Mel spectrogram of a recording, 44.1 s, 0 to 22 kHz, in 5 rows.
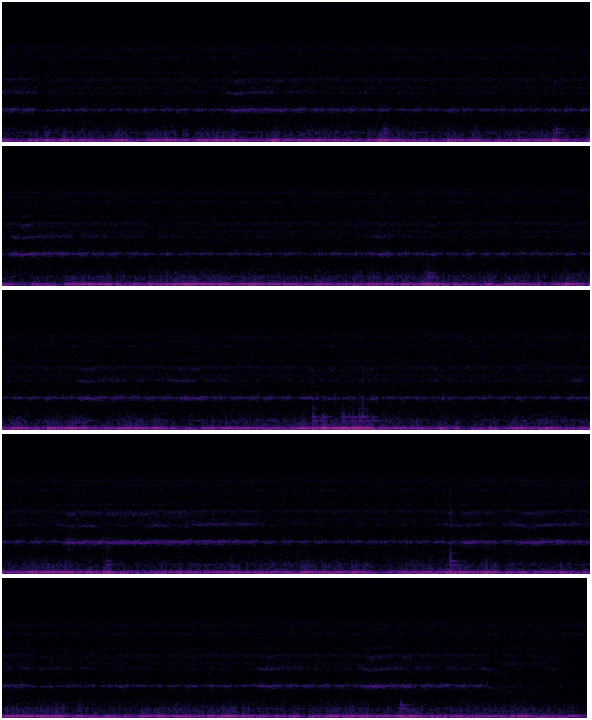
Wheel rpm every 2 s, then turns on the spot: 230, 230, 230, 230, 230, 230, 230, 230, 230, 230, 230, 230, 230, 230, 220, 230, 230, 230, 230, 230, 230, 190.
none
